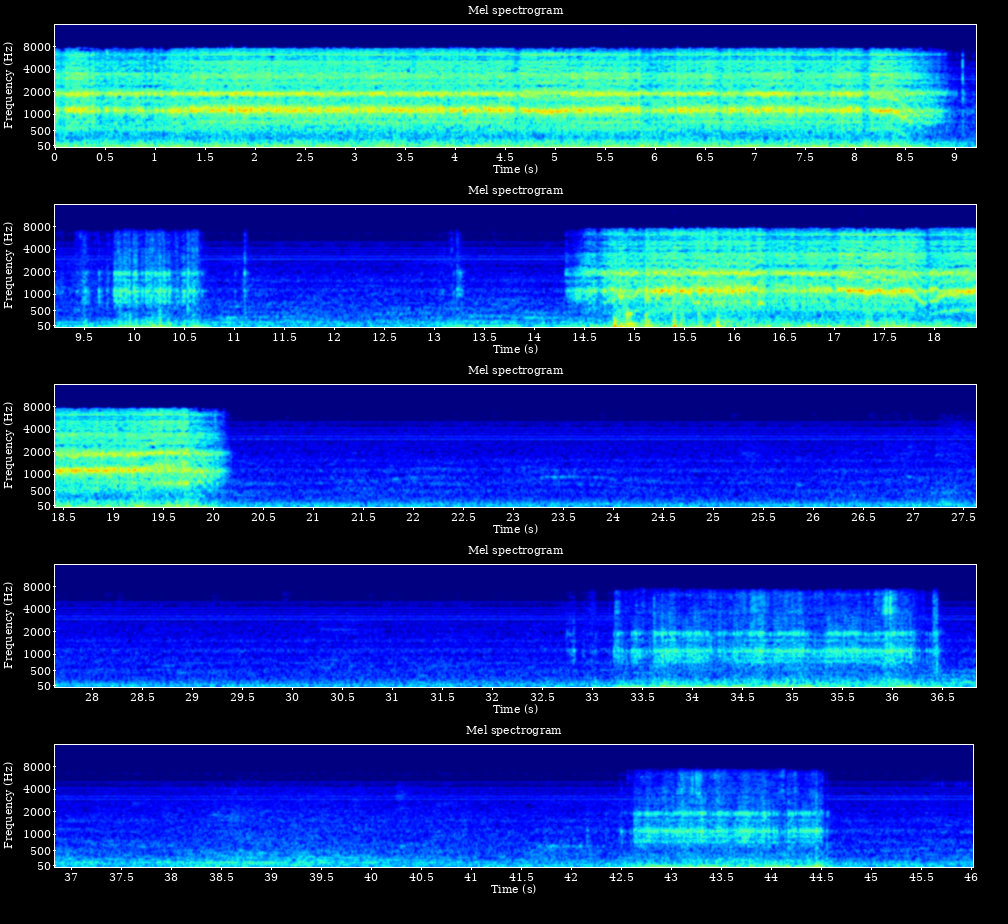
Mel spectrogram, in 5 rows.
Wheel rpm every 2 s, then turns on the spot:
160, 160, 160, 160, 40, 10, 0, 120, 160, 130, 10, 0, 0, 0, 0, 0, 10, 20, 0, 0, 0, 20, 10.
10-12 20-22 34-36 42-44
